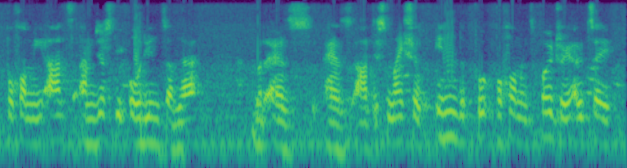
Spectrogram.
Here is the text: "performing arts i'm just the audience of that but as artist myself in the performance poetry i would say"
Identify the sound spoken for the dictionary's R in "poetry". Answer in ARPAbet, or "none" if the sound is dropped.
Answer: R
